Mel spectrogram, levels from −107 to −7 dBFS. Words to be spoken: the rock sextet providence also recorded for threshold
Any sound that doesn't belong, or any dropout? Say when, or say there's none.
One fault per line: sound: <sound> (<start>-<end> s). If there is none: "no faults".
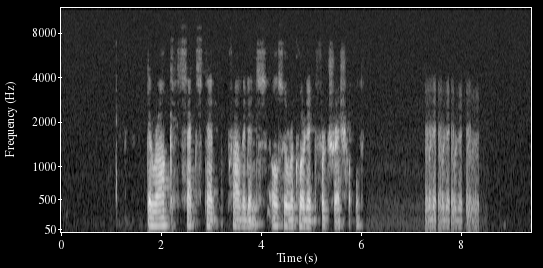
sound: laugh (7.3-8.4 s)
